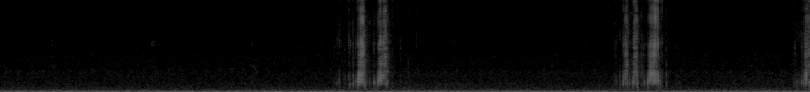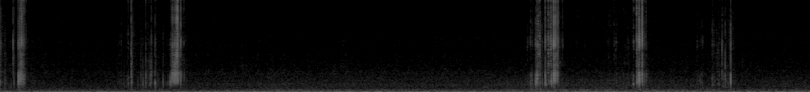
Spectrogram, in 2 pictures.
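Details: Cockatiel grinding its beak: short bursts of soft, dry scraping and clicking over a quiet room hum.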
